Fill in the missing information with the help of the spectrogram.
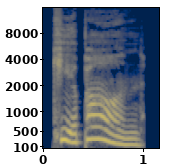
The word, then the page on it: kirpan: British English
